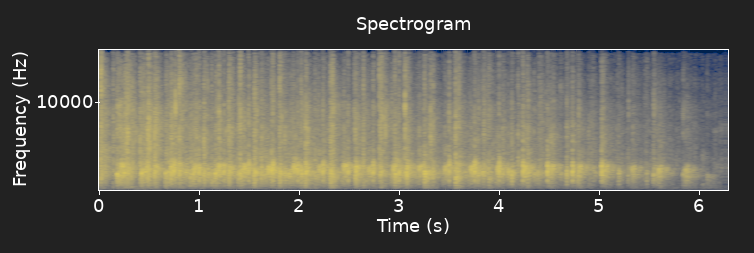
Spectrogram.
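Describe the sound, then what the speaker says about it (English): A symposium audience applauds panelists at a panel on democracy, producing dense, steady clapping that tapers into scattered claps near the end. "Let's give them a big round of applause."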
